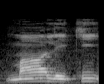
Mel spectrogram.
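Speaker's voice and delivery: slow "மாலிகி" with long vowels; measured recitation of "மாலிகி" with a clear k; kaf example word. Shown as a demonstration. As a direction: stretch out "மாலிகி" syllable by syllable. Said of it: "அதுல வரக்கூடிய காஃப்".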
